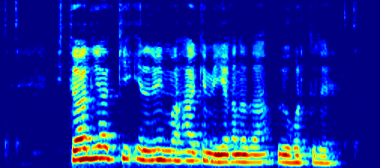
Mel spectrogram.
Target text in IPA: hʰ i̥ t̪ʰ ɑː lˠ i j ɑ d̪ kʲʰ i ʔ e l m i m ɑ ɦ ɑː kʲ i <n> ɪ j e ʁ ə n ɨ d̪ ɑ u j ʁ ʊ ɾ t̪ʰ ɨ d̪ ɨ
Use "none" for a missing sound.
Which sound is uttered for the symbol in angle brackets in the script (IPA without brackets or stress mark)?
m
